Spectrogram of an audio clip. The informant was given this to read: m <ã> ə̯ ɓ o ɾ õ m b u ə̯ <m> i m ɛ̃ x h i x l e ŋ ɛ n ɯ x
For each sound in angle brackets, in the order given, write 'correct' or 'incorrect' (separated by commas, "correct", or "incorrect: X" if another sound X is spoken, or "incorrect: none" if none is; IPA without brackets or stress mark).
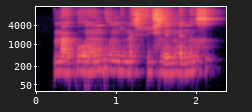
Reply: correct, incorrect: ŋ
